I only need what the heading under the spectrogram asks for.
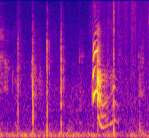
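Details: Pug puppies at play: a series of short soft yips roughly every quarter second, then one louder high-pitched bark with a falling tail.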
